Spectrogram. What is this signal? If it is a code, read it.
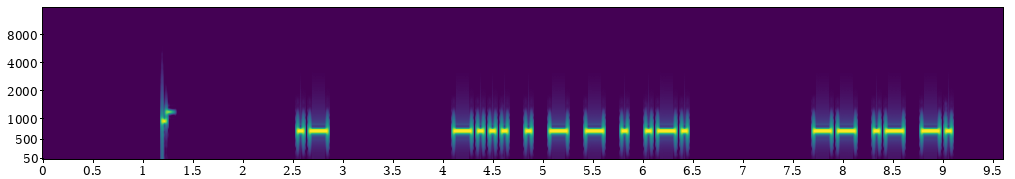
Morse code, heard as a keyed tone, about 21 wpm, 700 Hz. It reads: A BETTER MAN
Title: 3x Word-Spacing - Sentences from Top 400 Words - 20wpm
